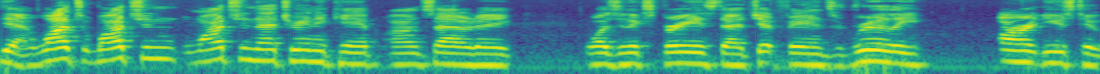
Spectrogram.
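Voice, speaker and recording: A man with an ordinary speaking voice, fairly high in pitch, at a fairly slow pace with ordinary pitch variation. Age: 50s. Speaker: caller, sports fan. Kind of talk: call-in conversation.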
